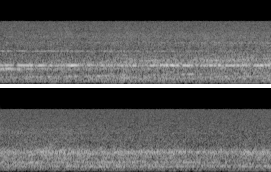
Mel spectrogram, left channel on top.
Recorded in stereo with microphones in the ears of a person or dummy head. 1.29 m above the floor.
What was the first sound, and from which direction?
Only background noise.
